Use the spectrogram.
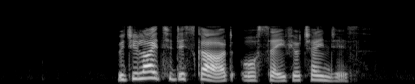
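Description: The speech signal shows no technical faults, with only the room's own background noise present at about 53 dB below the speech level.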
